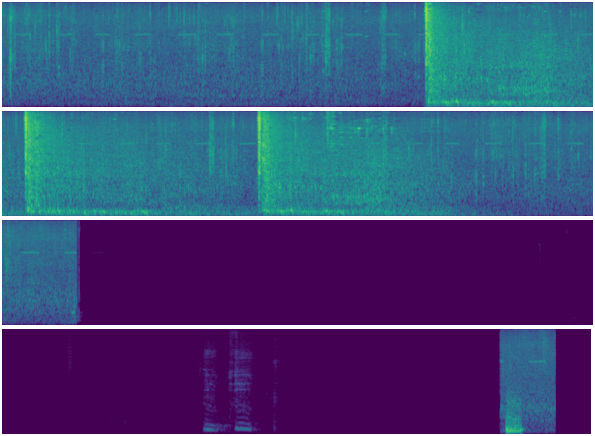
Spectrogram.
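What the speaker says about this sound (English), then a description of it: "I'm shooting out the lights" Three loud gunshots ring out in an online survival shooter game, each followed by a decaying echo, then near silence with a couple of faint clicks and a final sharp shot at the end.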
